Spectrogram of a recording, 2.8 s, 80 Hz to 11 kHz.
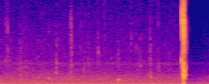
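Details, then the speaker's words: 2006 Toyota Tundra secondary air valve (codes P1441, P2440), replacement valve tested off the truck: a quiet hiss, then a sharp clunk as the poppet snaps back when vacuum is released, which is normal. "So that's the sound your valve should make when you release the vacuum."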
